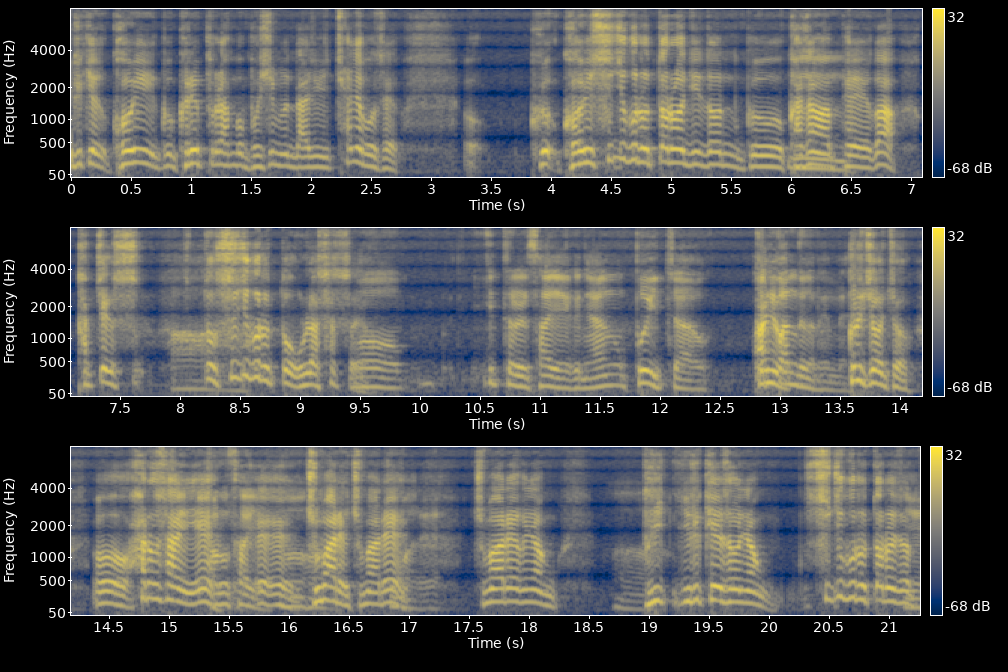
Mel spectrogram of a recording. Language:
Korean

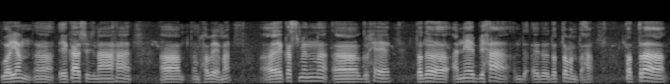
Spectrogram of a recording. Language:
Sanskrit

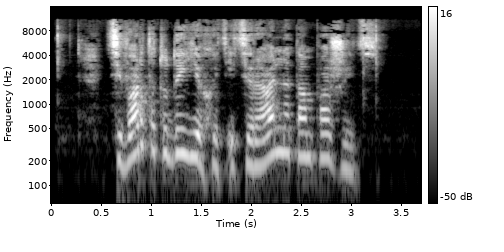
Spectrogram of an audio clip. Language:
Belarusian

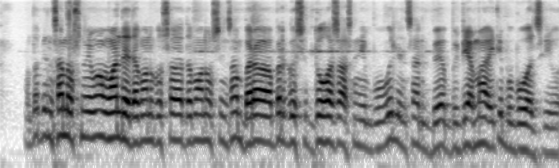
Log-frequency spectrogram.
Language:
Kashmiri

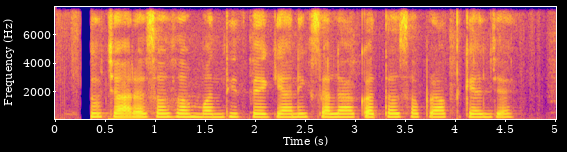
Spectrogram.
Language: Maithili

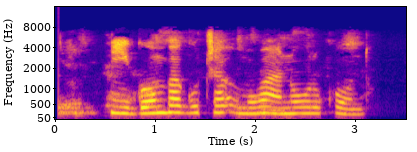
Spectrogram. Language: Kinyarwanda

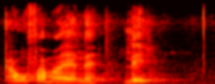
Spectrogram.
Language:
Northern Sotho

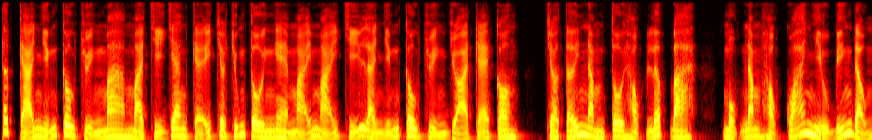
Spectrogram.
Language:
Vietnamese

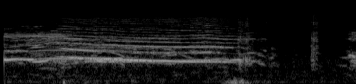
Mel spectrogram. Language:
Urdu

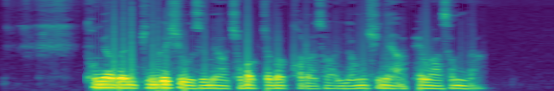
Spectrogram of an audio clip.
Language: Korean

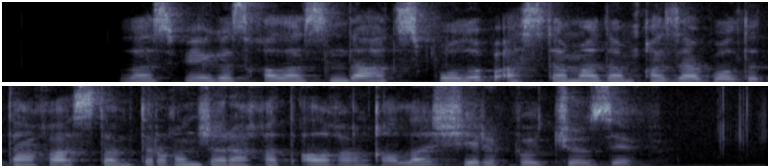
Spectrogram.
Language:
Kazakh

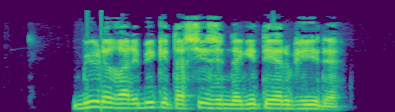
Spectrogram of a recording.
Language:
Phalura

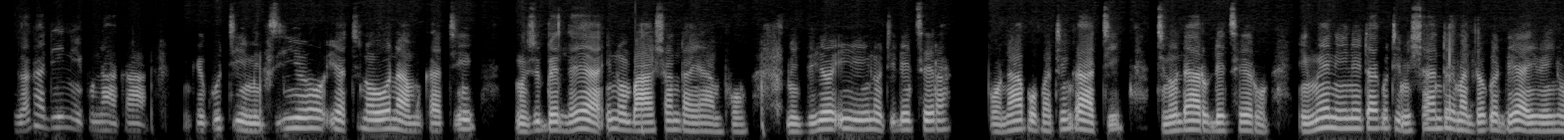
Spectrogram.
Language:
Ndau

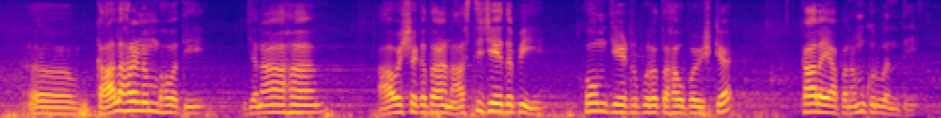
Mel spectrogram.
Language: Sanskrit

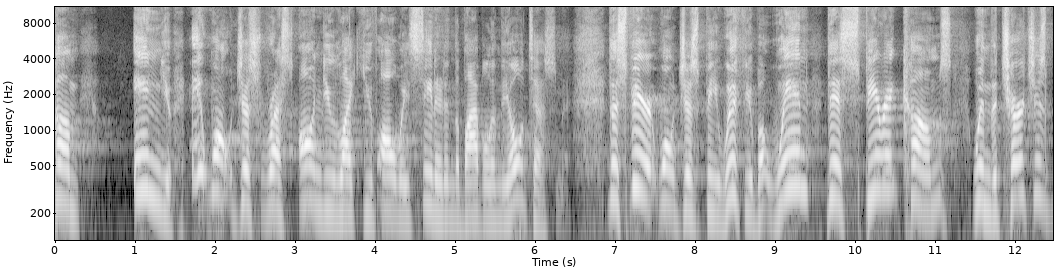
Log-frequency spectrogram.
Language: English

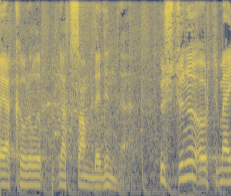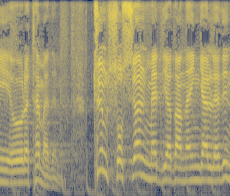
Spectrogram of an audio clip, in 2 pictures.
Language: Turkish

